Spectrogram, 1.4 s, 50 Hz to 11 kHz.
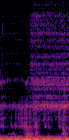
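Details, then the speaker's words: Manual suction pump drawing oil from a sailboat saildrive through the dipstick hole while in the water, after about 10 minutes of pumping: deep wet gurgling about five times a second as it pulls air, sump nearly empty. "so you can probably hear that gurgling sound um i've pumped it for 10 minutes or so now and it sounds like it's basically getting to the end of it"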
